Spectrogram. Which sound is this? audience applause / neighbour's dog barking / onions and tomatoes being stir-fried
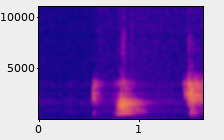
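neighbour's dog barking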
